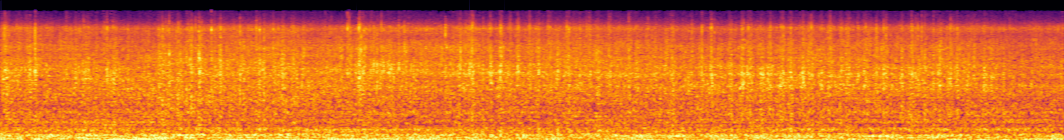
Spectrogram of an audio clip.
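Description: Chopped onions and tomatoes frying in oil in a kadai: a steady sizzle with fine crackling.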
